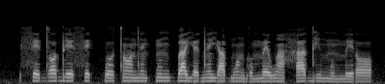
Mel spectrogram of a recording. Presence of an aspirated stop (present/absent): absent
